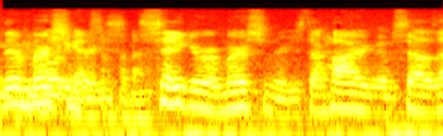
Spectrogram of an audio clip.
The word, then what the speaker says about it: Sega: Sega.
